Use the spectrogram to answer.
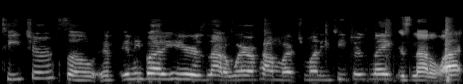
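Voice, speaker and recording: A woman with an American accent talks at a fairly quick pace with hardly any pauses, in a normal speaking voice pitched fairly high. The sound is dry and close, with no echo. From Pittsburgh, Pennsylvania. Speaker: sneaker collector, former teacher. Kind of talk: casual chat.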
